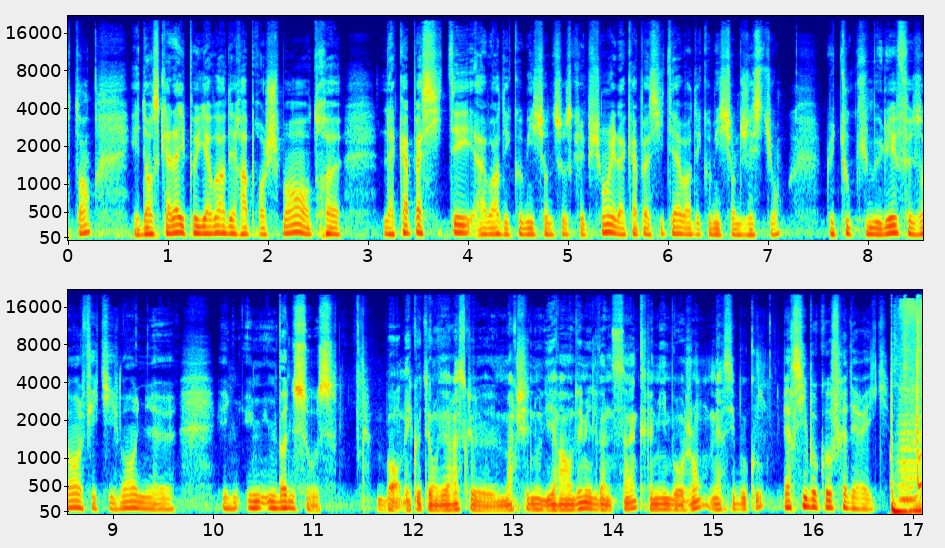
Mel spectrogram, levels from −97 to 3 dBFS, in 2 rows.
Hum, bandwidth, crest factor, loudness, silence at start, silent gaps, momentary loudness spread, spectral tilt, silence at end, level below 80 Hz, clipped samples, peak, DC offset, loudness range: none; 20 kHz; 16 dB; -18 LUFS; 0 s; none; 8 LU; -6 dB/octave; 0 s; -28 dBFS; under 0.1%; -2 dBFS; under 0.1%; 3 LU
